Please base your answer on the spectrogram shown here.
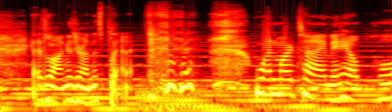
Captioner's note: laughs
